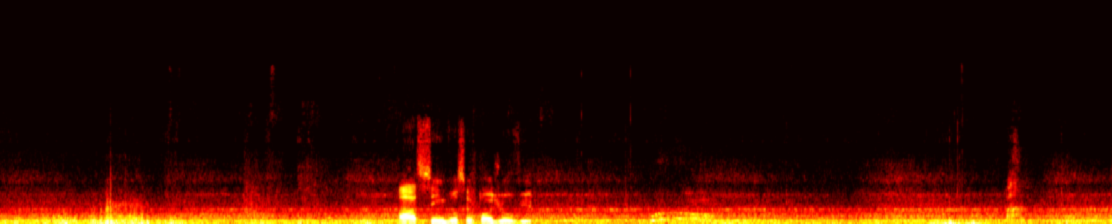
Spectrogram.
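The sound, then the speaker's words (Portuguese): Fall-protection lifeline cables without retention clips bang against the metal walls inside a wind turbine tower during construction, in a short cluster of clanks with an eerie, wavering metallic hum, over constant wind rumble, while a person speaks briefly. “Por exemplo, sem clipes de retenção para mantê-los no lugar, o sistema de proteção contra quedas dos trabalhadores ou cabos de linha de vida batiam contra as paredes de metal e criavam um zumbido realmente assustador.”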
